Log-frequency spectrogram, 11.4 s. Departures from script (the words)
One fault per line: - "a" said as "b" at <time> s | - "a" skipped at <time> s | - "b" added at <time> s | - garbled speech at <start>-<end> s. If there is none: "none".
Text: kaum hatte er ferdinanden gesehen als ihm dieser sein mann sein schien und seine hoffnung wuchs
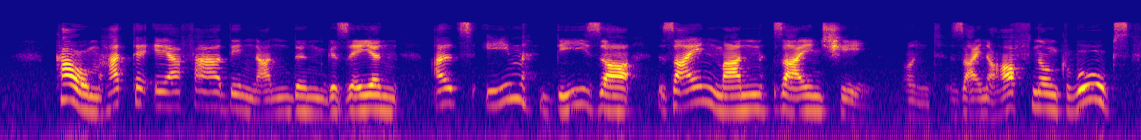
none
